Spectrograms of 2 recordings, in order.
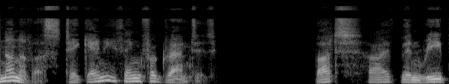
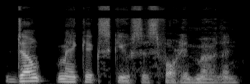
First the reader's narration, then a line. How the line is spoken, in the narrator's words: Charlian said sadly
